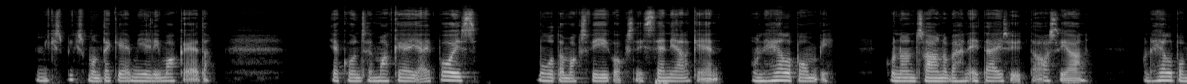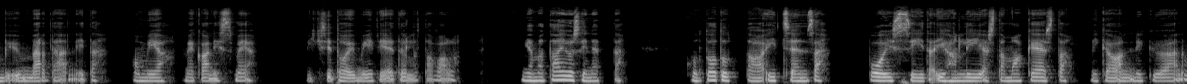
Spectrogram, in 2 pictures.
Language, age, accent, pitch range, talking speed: Finnish, 30-49, native, 155-180 Hz, 125 wpm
